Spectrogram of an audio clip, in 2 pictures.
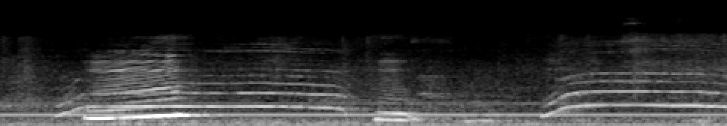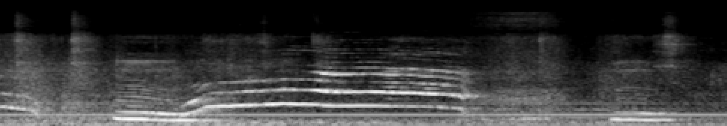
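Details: A jealous house cat yowls loudly in three long, drawn-out wavering cries that rise and then fall, each several seconds long. A steady electrical hum runs underneath, with faint music.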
